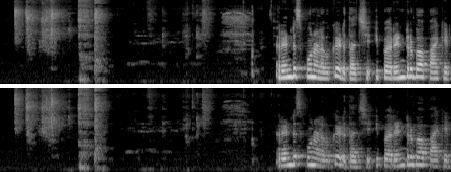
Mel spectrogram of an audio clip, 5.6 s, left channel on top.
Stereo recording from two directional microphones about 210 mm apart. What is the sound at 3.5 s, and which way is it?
Speech, 50° left (ahead or behind).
